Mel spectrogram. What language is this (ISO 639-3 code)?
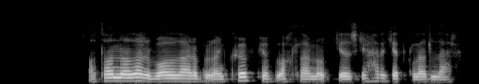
uzb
